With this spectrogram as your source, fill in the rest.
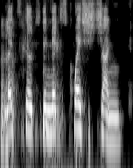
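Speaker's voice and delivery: slow, drawn-out put-on Australian accent. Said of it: "That's Princess January's Australian accent".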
